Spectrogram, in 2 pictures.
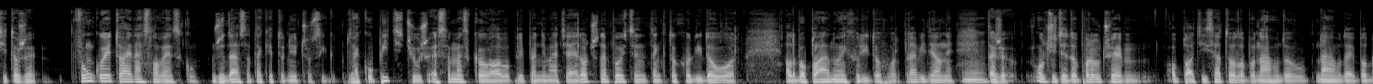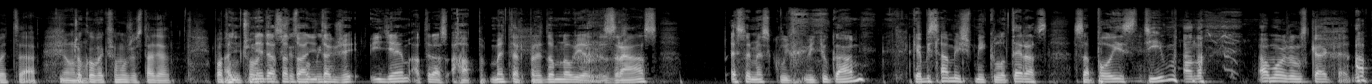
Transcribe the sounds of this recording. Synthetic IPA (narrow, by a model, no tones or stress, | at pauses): sit̪ɔʒɛfuŋɡujɛt̪ɔajnaslɔʋɛnskuʒɛd̪aːsat̪akɛːt̪ɔɲɪɛt͡ʃɔsizakuːpict͡ʃiuʒɛ̰sɛmɛskɔʊalɛbɔpɾiːpad̪ɲɛmaːcɛajɾɔt͡ʃnɛːpɔiscɛɲɛt̪ɛŋkt̪ɔxɔɟiːd̪ɔɦʊɔɾalɛbɔplaːnujɛxɔɟiɟd̪ɔɦʊɔɾpɾaʋiɟɛlɲɛt̪aɡʒɛuɾt͡ʃicɛd̪ɔpɔɾut͡ʃujɛmɔplaciːsat̪ɔlɛbɔnaːɦɔd̪ɔʊnaːɦɔd̪ajbl̩bɛt͡sa̰t͡ʃɔkɔlʋɛksamʊɔʒɛst̪aɟapɔt̪ɔmt͡ʃɔɲɛd̪aːsatsɔaɲiaɡʒɛiɟɛma̰t̪ɛɾasaɦamɛt̪aɾpɾɛd̪ɔmnɔʊjɛzɾaːs | ɛsɛmɛskuʋicukamkɛbisamiʃmiklɔt̪ɛɾasːapɔjisciːmanɔamʊɔʒɛmskaːkaca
